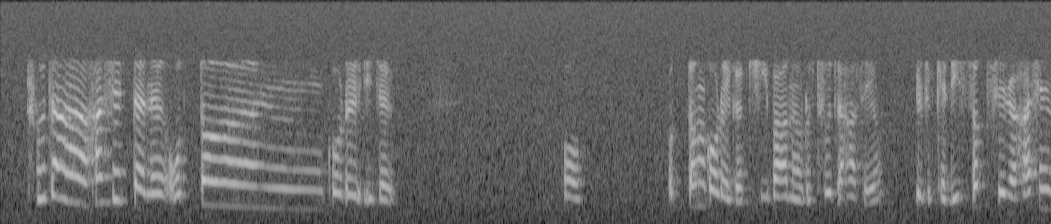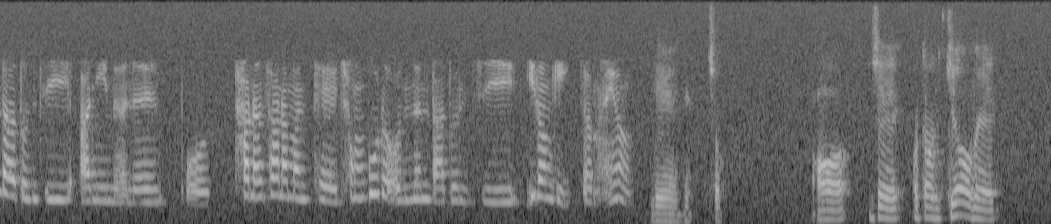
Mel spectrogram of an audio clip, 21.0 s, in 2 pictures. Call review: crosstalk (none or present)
none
